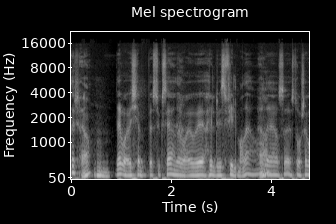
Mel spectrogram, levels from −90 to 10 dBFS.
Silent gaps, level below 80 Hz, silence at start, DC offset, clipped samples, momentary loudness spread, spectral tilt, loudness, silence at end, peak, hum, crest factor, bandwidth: none; -48 dBFS; 0 s; 0.6%; under 0.1%; 5 LU; -4.5 dB/octave; -23 LUFS; 0 s; -6 dBFS; none; 16 dB; 17 kHz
